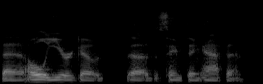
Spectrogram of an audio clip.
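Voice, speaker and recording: A man speaks quietly at a fairly low pitch. His intonation is monotone and flat. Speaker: YouTube reaction creator. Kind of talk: reaction commentary. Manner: quiet, low voice; halting, many fillers.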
